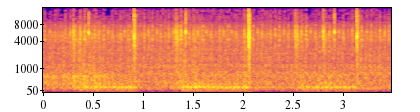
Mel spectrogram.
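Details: 2000 Toyota Avalon, weeks of sputtering and lost acceleration, new mass airflow sensor and cam position sensor fitted, shuts off when one corroded coil is touched: stumbling idle with irregular pops; owner suspects more than a coil problem; rough misfire.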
